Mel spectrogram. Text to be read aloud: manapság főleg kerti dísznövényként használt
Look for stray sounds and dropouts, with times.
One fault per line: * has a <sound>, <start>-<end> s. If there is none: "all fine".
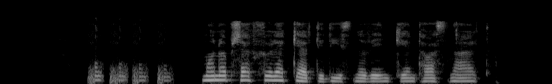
* has a laugh, 0.9-1.8 s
